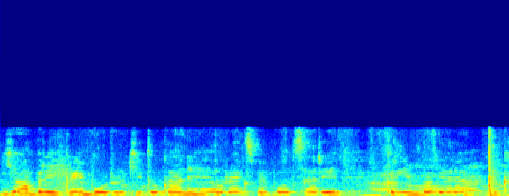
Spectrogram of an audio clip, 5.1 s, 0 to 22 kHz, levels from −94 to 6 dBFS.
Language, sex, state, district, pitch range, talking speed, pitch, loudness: Hindi, female, Himachal Pradesh, Shimla, 250-260 Hz, 175 wpm, 255 Hz, -21 LUFS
